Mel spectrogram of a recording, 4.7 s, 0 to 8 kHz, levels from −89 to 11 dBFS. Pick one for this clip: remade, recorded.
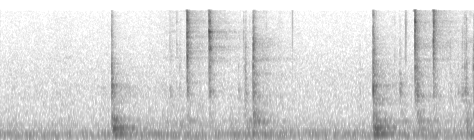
recorded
